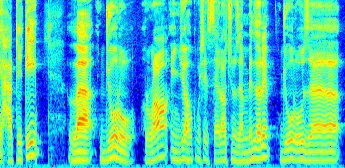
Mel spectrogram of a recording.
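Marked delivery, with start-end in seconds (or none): 5.6-6.8 «جرزا» slow, ending on a drawn-out aa; substitute madd. Shown as a demonstration. Teacher shows madd replacing tanween, final aa of «جرزا» lengthened. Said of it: "مد عوض".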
